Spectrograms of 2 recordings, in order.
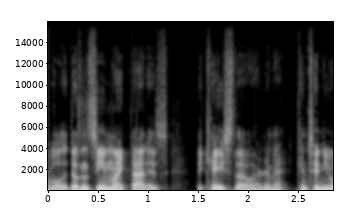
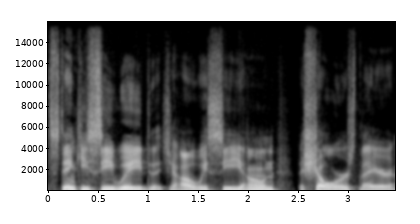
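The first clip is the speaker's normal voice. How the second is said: put-on folksy rural country accent; 3 semitones higher, 3 dB louder than usual. Speaker giving travel news, slipping into a country accent. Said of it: "I don't know why I went into a country accent on that".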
